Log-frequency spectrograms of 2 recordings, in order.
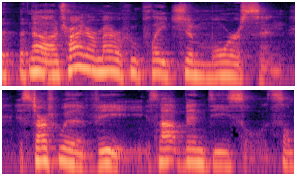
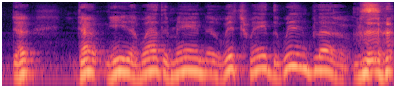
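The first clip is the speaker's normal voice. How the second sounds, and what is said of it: Imitates another person's voice. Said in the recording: “It's an impression of Ray Manzarek. Doing an impression of Bob Dylan.”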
